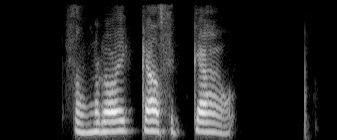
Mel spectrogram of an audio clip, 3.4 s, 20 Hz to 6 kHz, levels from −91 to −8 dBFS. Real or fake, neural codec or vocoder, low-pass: fake; codec, 24 kHz, 3 kbps, HILCodec; 5.4 kHz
